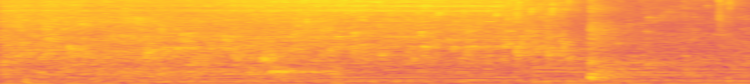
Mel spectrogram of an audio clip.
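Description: Water runs from a tap in a steady stream.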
